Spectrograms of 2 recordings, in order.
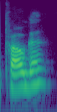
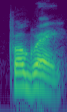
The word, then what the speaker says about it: Prograis: Is that how you say his name? Proga? PROGRAIS. Progas? Progray.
